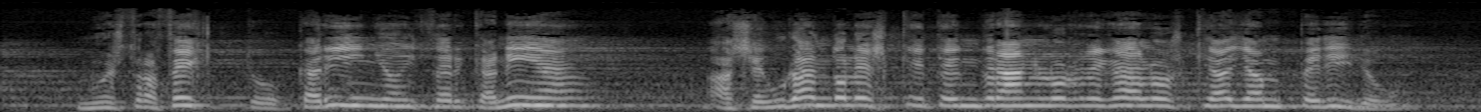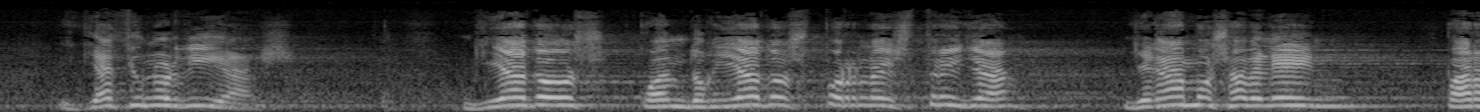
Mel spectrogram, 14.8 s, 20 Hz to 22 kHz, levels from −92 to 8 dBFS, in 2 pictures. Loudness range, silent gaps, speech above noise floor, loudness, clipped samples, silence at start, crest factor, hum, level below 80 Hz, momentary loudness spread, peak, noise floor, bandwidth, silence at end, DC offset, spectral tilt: 4 LU; none; 25 dB; -25 LUFS; under 0.1%; 0 s; 22 dB; none; -70 dBFS; 18 LU; -6 dBFS; -50 dBFS; 15.5 kHz; 0 s; under 0.1%; -3.5 dB/octave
